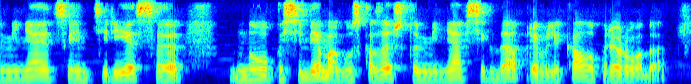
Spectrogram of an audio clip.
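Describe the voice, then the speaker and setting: A man with a plain, everyday voice speaks at medium pitch and a moderate pace with ordinary pitch variation. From Russia, Tver region. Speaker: data center services manager. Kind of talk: casual interview chat.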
